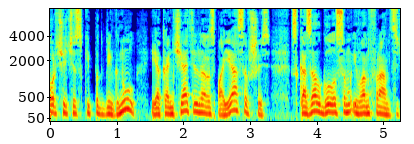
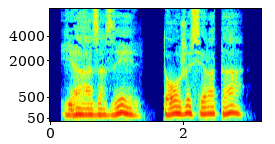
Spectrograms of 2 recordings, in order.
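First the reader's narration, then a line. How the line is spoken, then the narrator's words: Menacing whisper. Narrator (Russian): Страшный зашептал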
